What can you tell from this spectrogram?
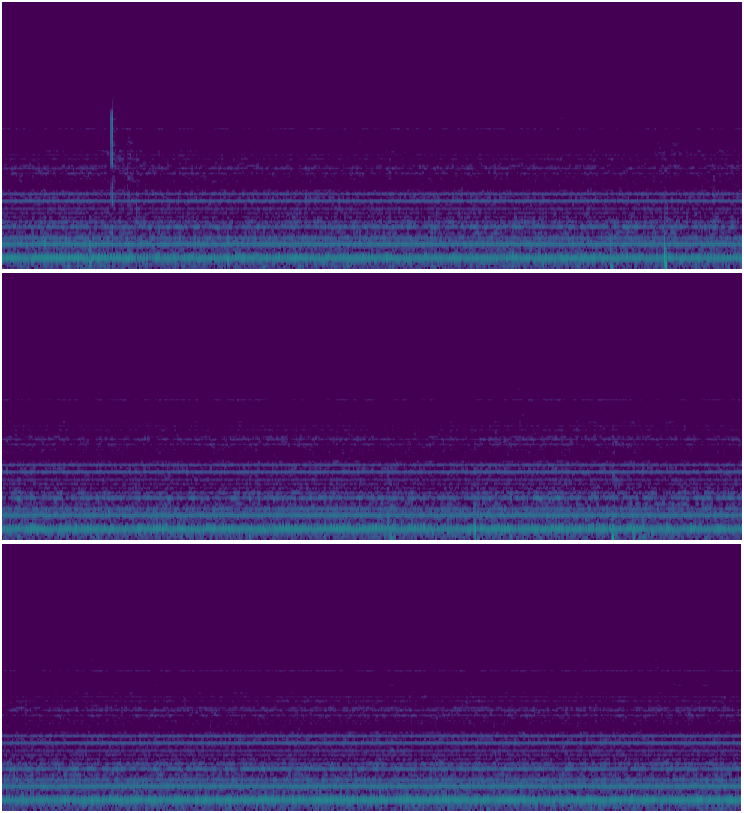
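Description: Steady electrical hum with several fixed tones, and a few faint clicks.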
